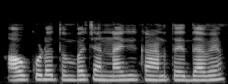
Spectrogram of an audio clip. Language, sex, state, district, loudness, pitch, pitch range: Kannada, female, Karnataka, Bidar, -18 LUFS, 210 Hz, 200-215 Hz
